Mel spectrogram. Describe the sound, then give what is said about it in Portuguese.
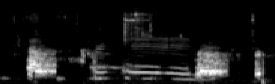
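A dog lets out two sharp barks separated by a drawn-out whining whimper, then ends with a quick high yip. “Cachorro.”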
